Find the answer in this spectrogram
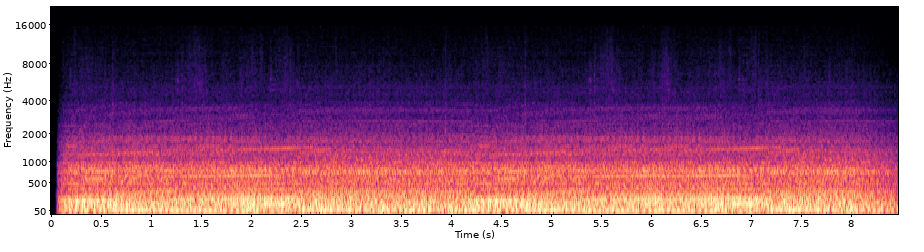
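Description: Car engines running, a steady low drone with a rise and fall that recurs every couple of seconds.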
